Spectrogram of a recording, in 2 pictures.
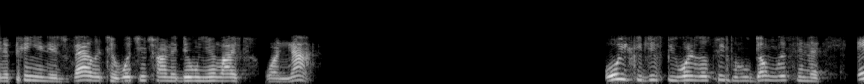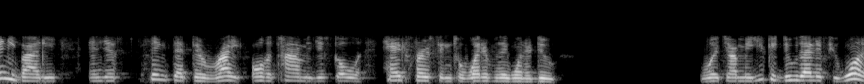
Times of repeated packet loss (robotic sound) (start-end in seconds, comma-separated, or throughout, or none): none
